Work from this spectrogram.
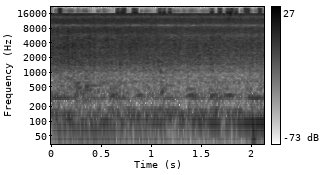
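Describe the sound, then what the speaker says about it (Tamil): Pirandai being sautéed in a pan for chutney, an even, continuous close sizzle with faint stirring underneath, no voices. "இதை நல்லா வதக்கணும்."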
